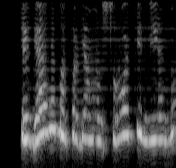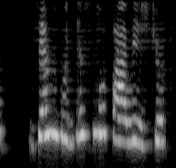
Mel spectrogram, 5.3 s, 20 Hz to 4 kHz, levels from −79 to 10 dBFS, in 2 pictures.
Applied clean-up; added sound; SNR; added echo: neural mask model DeepFilterNet 3.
